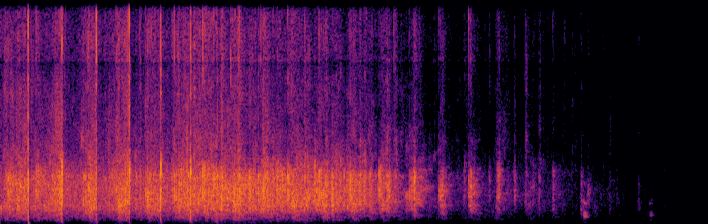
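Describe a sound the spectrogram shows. An audience applauds in a large hall and the clapping fades out.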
